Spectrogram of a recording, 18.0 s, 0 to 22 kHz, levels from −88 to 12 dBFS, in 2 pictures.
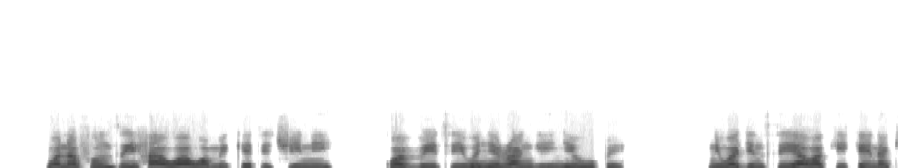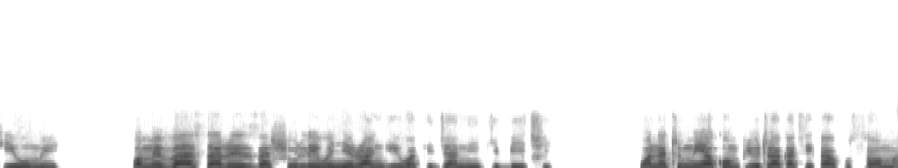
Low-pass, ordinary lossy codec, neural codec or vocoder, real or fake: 7.2 kHz; Opus, 16 kbps; none; real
